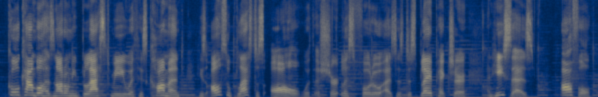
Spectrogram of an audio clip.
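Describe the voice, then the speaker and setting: A singer and YouTuber in her twenties reads out comments and responds to them casually, sarcastic and self-mocking. Her voice is mid-range with a sharp tone.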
